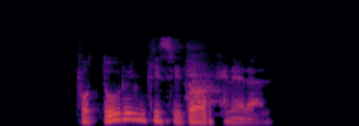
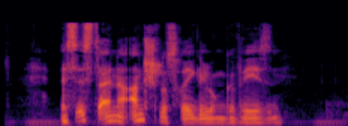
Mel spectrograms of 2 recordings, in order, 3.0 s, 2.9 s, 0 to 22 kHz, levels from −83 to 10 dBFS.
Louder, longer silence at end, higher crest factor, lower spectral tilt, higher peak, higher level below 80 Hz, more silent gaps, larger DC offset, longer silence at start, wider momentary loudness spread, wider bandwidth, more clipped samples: second, -37 LUFS vs -24 LUFS; first, 0.75 s vs 0.55 s; about the same, 22 dB vs 20 dB; first, -6.5 dB/octave vs -3 dB/octave; second, -18 dBFS vs -6 dBFS; second, -72 dBFS vs -50 dBFS; neither; neither; first, 0.65 s vs 0.25 s; about the same, 11 LU vs 9 LU; second, 7.6 kHz vs 12 kHz; neither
